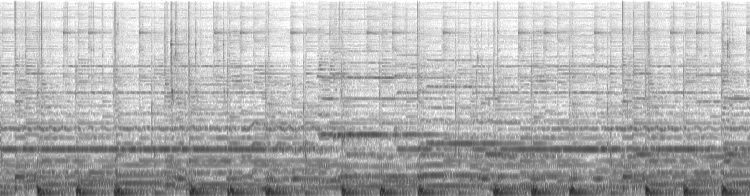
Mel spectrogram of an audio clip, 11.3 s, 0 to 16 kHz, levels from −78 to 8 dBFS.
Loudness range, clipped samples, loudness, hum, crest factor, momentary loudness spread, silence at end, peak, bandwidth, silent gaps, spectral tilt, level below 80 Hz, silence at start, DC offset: 1 LU; under 0.1%; -18 LUFS; none; 16 dB; 5 LU; 0 s; -2 dBFS; 16 kHz; none; -6.5 dB/octave; -22 dBFS; 0 s; under 0.1%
